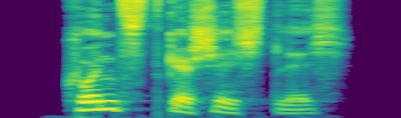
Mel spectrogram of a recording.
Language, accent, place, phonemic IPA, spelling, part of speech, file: German, Germany, Berlin, /ˈkʊnstɡəˌʃɪçtlɪç/, kunstgeschichtlich, adjective, De-kunstgeschichtlich.ogg
- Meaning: art-historical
